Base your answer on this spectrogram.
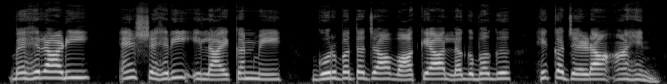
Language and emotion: Sindhi, neutral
